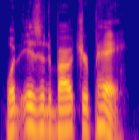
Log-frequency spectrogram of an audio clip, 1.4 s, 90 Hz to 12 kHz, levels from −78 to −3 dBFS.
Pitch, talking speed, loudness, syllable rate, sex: 125 Hz, 260 wpm, -17 LUFS, 5.8 syllables/s, male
